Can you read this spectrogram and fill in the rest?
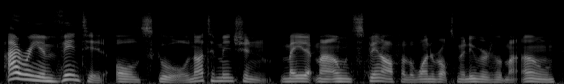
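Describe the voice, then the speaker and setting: A man voicing a brash, sporty flying pony girl, boastful and excited, in a story reading. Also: mid-range voice, normal speed, dry recording, close to an everyday voice. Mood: cocky. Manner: cocky, excited.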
